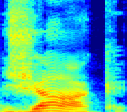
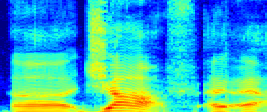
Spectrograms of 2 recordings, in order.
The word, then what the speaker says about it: Joff: Not Jacques. Joff. But maybe that's who he means. It's the pronunciation is similar.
